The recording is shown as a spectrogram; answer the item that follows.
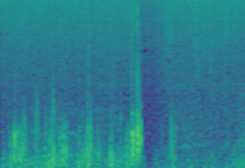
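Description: Wind buffeting the camera microphone: an irregular, gusty rumble that drops off abruptly about one and a half seconds in.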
